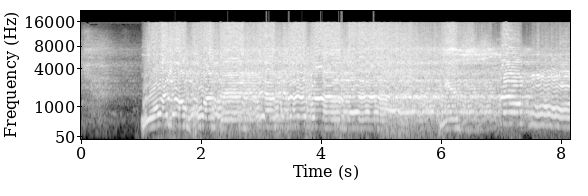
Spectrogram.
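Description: A man chants loudly through a microphone with a strong echo.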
